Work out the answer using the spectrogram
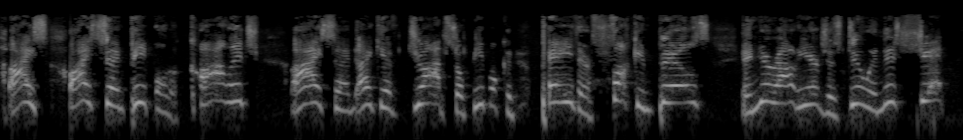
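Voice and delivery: very high, enraged, furious screaming rant. Retelling a recorded on-set outburst about masks: imitating Tom Cruise screaming. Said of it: "he was screaming at every".

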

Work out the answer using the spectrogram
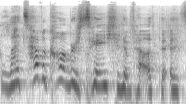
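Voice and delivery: play-acted, really aggressive, confrontational tone. Retelling a woman yelling back at a guy, imitating a really aggressive tone. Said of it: "And like in like a really aggressive tone".

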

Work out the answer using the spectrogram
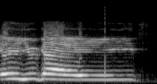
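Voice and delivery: high-pitched calling voice with guys drawn out. Imitating how Sloth says a line: Sloth voice. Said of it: "you just sounded kinda like Sloth right there".

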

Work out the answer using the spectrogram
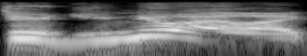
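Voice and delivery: put-on child voice, angry, pissed-off accusing outburst. Retelling how a kid in the back seat went off on him; mimicking a pissed-off kid. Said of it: "he's all pissed off".

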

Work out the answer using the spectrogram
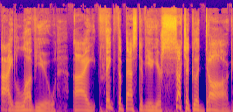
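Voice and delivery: snarly, snarling tone. Showing the effect of tone of voice on a dog, in a snarly tone. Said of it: "snarly tone".

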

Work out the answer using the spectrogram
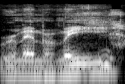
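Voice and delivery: so-so, low wrestler voice, creeping up. Picturing Macho Man creeping up behind someone: Macho Man impression. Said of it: "none of us do a great Macho Man".

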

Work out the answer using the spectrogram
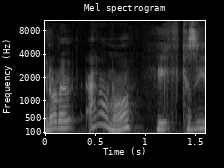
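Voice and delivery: high fake American voice. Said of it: "he talked like this".

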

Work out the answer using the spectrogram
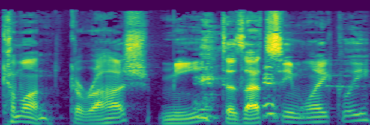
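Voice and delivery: ordinary talk

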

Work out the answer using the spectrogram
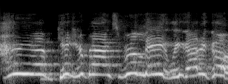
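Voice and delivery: very high screaming. Retelling rushing the kids because they were late: imitating own past screaming. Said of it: "I'm screaming at my kids".

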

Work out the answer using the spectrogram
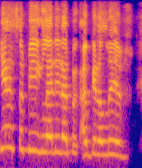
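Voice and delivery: squeaky, very high, overjoyed puppy voice. Speaker retells reaching for the door as the dog watches, imitating an excited dog. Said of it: "he gets really excited".

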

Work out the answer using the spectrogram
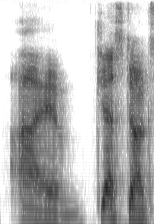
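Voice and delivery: authoritative, in-charge, commanding voice. Introducing yourself as co-host on the show's intro, in your best commanding voice. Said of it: "in my best commanding voice".

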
